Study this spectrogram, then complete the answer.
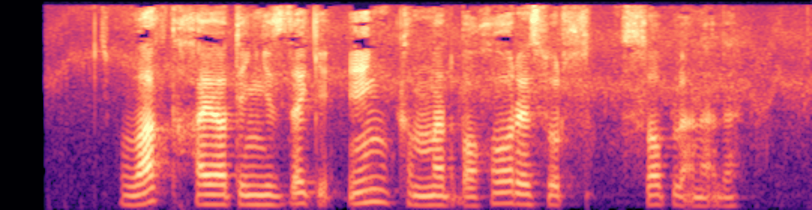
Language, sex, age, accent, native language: Uzbek, male, 18-24, Farg'ona, Uzbek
